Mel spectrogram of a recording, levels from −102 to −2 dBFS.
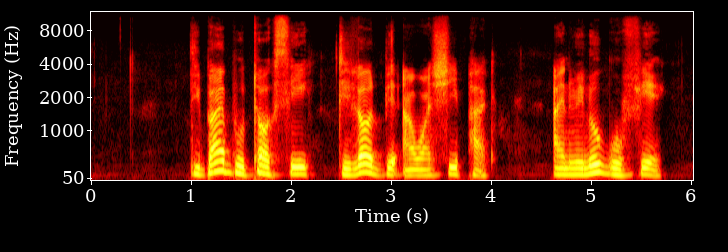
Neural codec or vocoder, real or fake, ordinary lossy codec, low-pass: codec, 24 kHz, 1 kbps, SNAC; fake; none; 10.8 kHz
